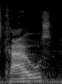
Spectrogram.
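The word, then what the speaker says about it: Kau: Okay, let's just cast Bane Splash and take out these cows. I know I said it in the previous episode, but it's still weird fighting enemies called cow. I know it is spelled like K-A-U, but it is a little bit strange too.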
